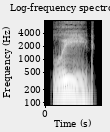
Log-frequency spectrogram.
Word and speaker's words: Lead: We lived in the small town of Lead, SD. Pronounced, Lead, which is about 2 miles further up the hill from Deadwood SD.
